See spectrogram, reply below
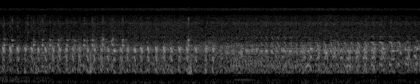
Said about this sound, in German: Und das Geschnatter, das Gezwitscher, was ihr gerade hört, das sind die Zambian Barbets.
